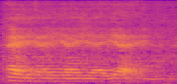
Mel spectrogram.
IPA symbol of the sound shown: eɪ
